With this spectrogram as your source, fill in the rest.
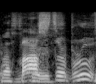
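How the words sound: It is said in a put-on British accent.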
